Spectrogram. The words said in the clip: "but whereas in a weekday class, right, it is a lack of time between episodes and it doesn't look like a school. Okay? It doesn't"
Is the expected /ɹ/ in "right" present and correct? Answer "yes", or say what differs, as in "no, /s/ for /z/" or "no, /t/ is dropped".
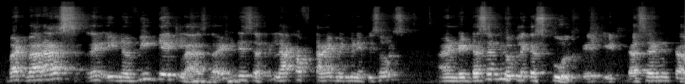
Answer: no, /l/ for /ɹ/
